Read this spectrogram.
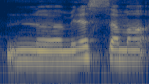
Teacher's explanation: سین یہاں پہ دو بار ادا ہوگا، ایک بار نون کے ساتھ، ایک بار اپنی حرکت کے ساتھ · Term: مشدد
